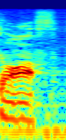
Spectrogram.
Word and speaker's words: DOF: depth of focus uh which we usually abbreviate do and we sometimes say doof and sometimes we pronounce it do although I'm not that kind of a person I say do defocus specifically defocus is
